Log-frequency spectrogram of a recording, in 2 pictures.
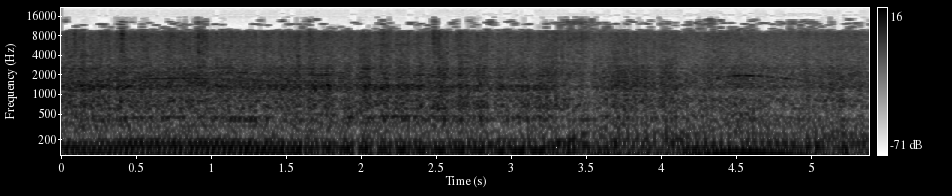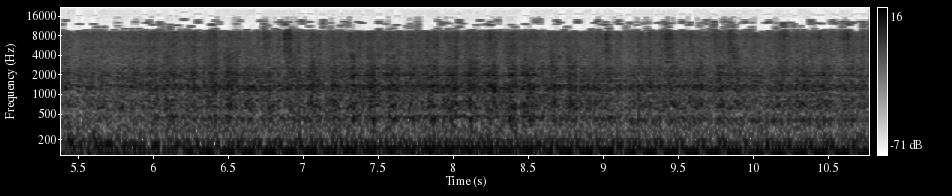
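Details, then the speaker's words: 1995 Ford F-150 with 4.9 L inline six and a remnant dual Magnaflow exhaust: loud, deep, lumpy idle with uneven throb and a small rev bump midway; running pretty rough, cause unclear. "and uh we'll fire it up let you hear this thing later but it's pretty rough"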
